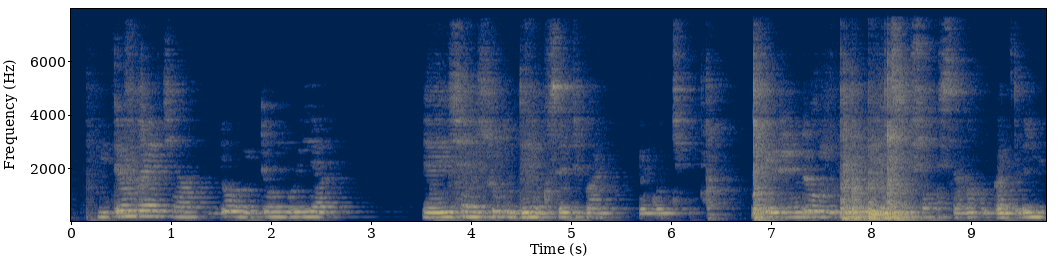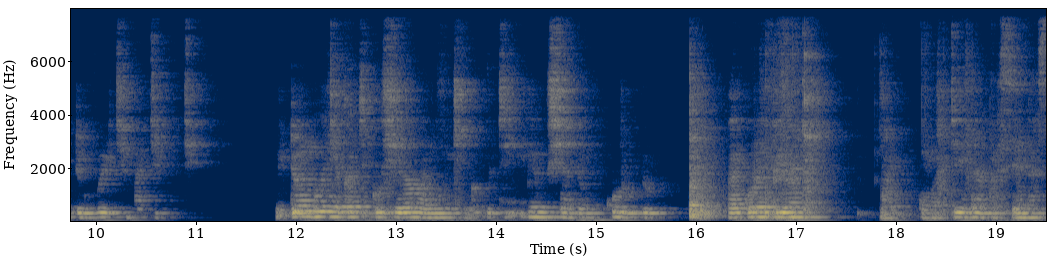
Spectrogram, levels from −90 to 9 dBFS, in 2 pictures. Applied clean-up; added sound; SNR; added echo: none; none; none; reverberation time 0.5 s.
